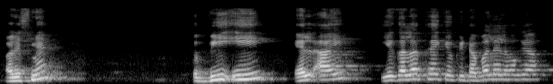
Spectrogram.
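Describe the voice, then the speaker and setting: A male teacher, taking students through spelling in an exam-prep English class, repeating words slowly syllable by syllable. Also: sits high, darkish tone.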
